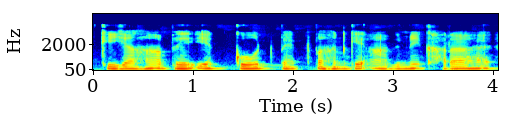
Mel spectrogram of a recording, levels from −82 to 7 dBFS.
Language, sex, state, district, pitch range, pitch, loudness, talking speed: Hindi, male, Bihar, Patna, 120-130 Hz, 125 Hz, -17 LUFS, 160 wpm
